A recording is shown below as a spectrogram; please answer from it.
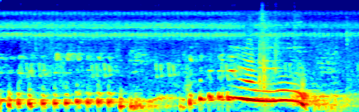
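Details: Orangutan calling: a quick series of low, pulsed grunts that run together, then swell into a louder, drawn-out wail that rises and falls.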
